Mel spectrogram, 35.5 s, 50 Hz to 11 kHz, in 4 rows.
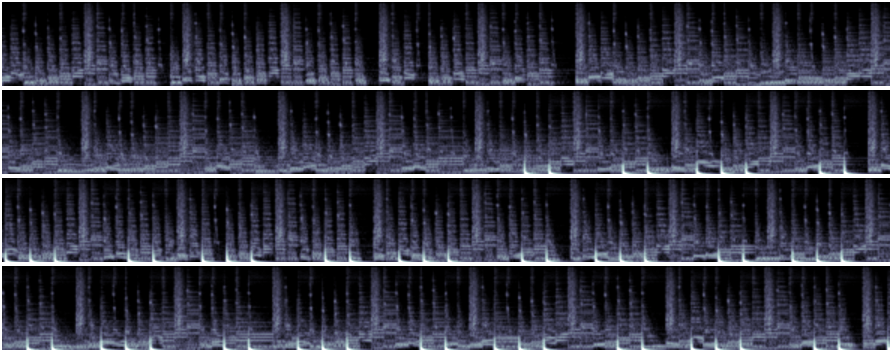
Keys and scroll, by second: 4.0 Return, 4.5 alt+[, 9.5 Return, 9.8 alt+[, 18.7 Return, 19.4 alt+[, 25.2 Return, 25.6 alt+[, 34.5 p.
